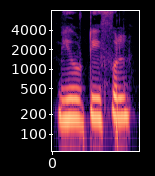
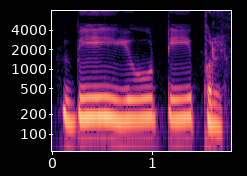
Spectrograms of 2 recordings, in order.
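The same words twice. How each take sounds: First: Said in the usual way. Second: ब्यूटीफुल split slowly into three parts, ब्यू-टी-फुल; syllable split. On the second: Shown as a demonstration. (ब्यूटीफुल को तीन टुकड़ों में धीरे बोलना) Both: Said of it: "तीन हो रहे हैं ना".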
